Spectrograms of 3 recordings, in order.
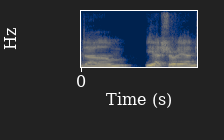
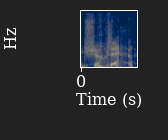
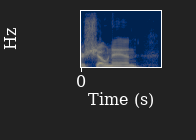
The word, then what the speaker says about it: SHODAN: I apologize for mispronouncing Shodan. – I think I called her Shonan.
